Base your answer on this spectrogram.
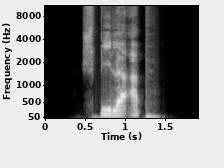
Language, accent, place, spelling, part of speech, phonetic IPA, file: German, Germany, Berlin, spiele ab, verb, [ˌʃpiːlə ˈap], De-spiele ab.ogg
- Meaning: inflection of abspielen: 1. first-person singular present 2. first/third-person singular subjunctive I 3. singular imperative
